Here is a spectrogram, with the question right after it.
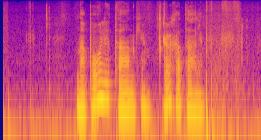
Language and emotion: Russian, sad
